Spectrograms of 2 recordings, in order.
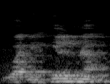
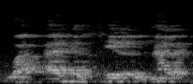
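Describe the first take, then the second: First: There is no vowel sound after wa. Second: There is a clear a vowel after wa. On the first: The speaker calls it wrong. "bukan wa dihilna" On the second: The speaker calls it right. "alifnya dibaca pakai harokat"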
